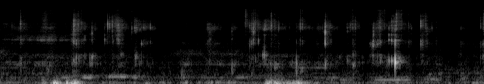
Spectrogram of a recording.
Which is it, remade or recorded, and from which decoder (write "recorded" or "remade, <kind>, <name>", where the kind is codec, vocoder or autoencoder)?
remade, autoencoder, DAC-VAE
